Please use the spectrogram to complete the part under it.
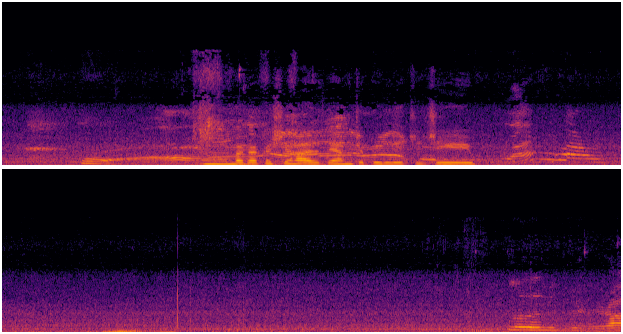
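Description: A baby coos and babbles.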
